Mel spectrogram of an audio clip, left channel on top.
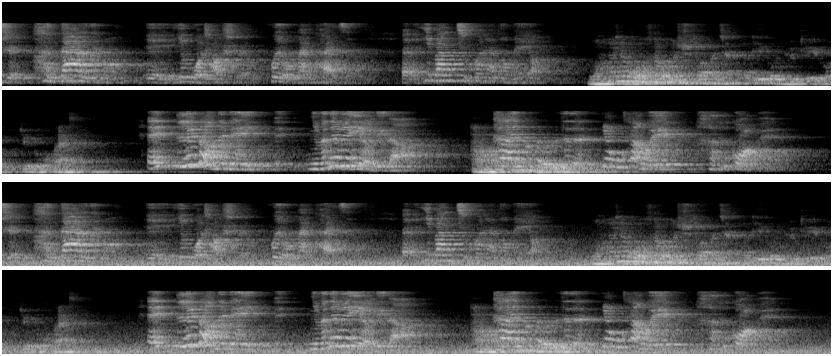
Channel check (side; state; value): right; noise; rumble, 6 dB below the sound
